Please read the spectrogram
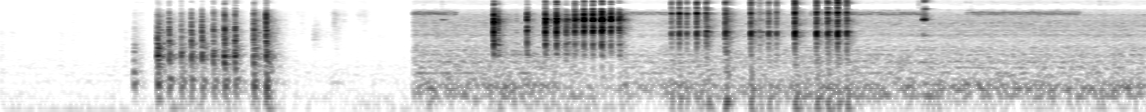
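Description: A carrot is rasped on a metal box grater for about a second, a fast rattle of scraping strokes. Then a hot pan on an induction hob gives a steady hiss and hum with a faint high whine, and two bursts of fast crackling come as melted ghee is spooned into the hot oil.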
